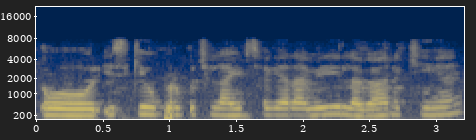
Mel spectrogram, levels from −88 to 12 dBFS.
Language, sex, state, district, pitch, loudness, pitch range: Hindi, female, Haryana, Charkhi Dadri, 205 Hz, -16 LUFS, 195-215 Hz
